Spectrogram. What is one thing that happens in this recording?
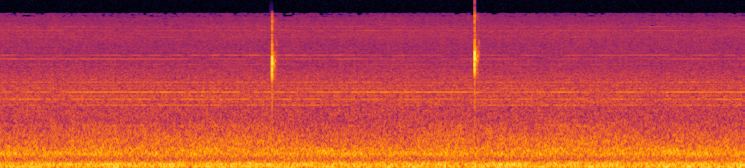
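An aircraft engine drones steadily with a low rumble.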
